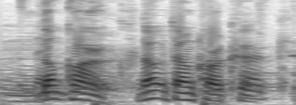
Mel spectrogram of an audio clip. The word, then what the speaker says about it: 덩케르크: 네, 덩케르크. 덩케르크고 덩커크 덩커크. 발음하는 어디 나라 말입니까 이게? 사실은 이게 지역적으로는 프랑스 지역이기 때문에 아. 프랑스어로 발음을 하면 네. 덩크크 뭐 이렇게 정도 덩커크.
